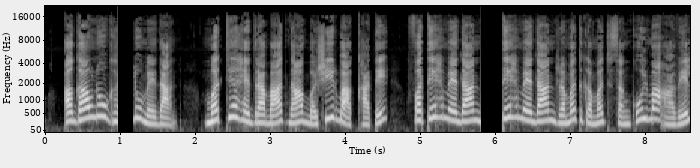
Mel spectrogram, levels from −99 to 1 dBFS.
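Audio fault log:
0.98–1.20 s, stream reconnect: the connection drops and the sound goes silent for about 0.21 s. When it comes back, a fresh decoder picks up mid-stream roughly a fifth of a second further on, so a short stretch of audio is simply missing.
5.82–6.82 s, stream reconnect: another dropout, this time about 0.27 s of silence. After the reconnect the server resends a burst, so playback restarts 0.73 s earlier and you hear that bit repeated.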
